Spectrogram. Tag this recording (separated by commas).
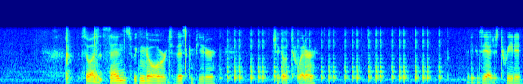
Speech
